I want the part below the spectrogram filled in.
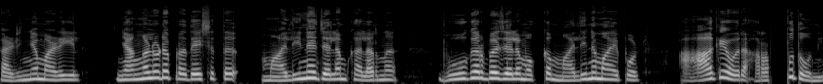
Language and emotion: Malayalam, disgusted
